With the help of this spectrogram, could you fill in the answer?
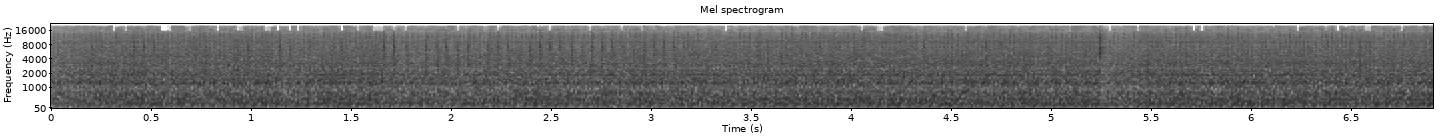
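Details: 1991 Oldsmobile Cutlass Calais 2.3L Quad 4 DOHC idling while injectors one and four are tested: uneven, lumpy idle with a rough stumbling pulse, a cylinder misfiring, traced to a shorted injector.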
